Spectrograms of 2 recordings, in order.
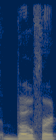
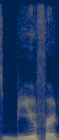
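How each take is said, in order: First: It uses the North Carolina pronunciation. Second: It uses the South Carolina pronunciation. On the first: This is how the North Carolina town is said. "It's pronounced Beaufort up here" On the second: This is how the South Carolina town is said. "It's Beaufort down there"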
